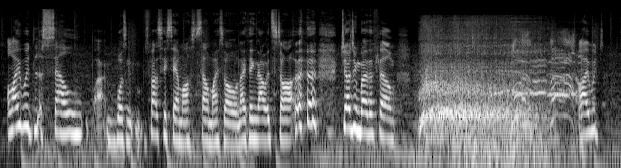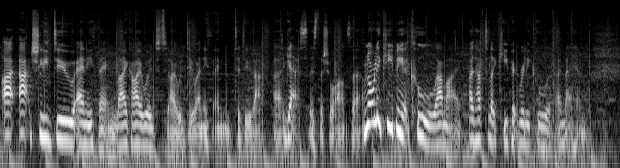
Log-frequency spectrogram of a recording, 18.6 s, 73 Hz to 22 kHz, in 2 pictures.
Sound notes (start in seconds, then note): 4.8 laughs; 6.2 roaring; 6.2 screaming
